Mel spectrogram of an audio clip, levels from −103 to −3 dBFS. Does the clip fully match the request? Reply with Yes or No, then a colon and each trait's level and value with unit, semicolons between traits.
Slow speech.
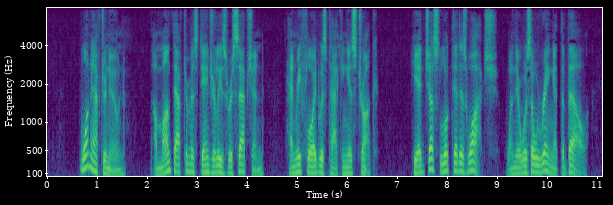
No: average, 155 wpm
